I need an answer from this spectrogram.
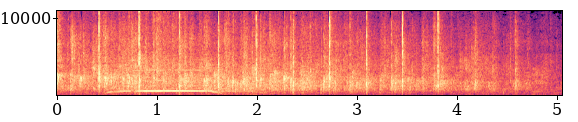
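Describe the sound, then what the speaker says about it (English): An audience at a community awards ceremony claps for neighborhood council nominees, a brisk round of applause that swells early and then thins to scattered, sharp individual claps, with a brief tone sounding over it. "Give them a round of applause."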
